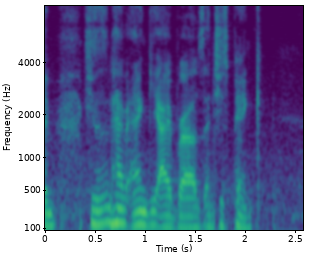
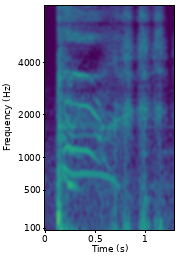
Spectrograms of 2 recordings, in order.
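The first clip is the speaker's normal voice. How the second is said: high squeal of laughter. Real, not acted. Laughs at her own joke.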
